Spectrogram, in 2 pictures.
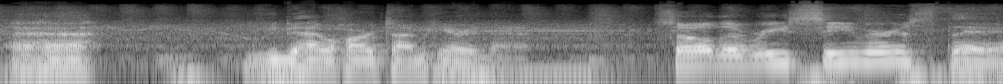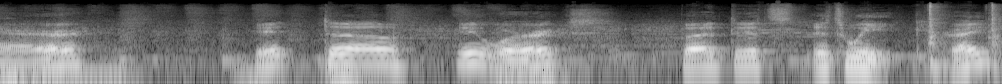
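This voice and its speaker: Soft music plays behind a man with a mid-range, darkish voice who speaks slowly yet very animatedly. As a radio repair technician and video host, he demonstrates hands-on at an indoor test bench, informal and folksy, musing aloud as he works.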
